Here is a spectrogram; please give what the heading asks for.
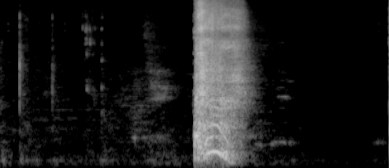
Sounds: Sneeze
